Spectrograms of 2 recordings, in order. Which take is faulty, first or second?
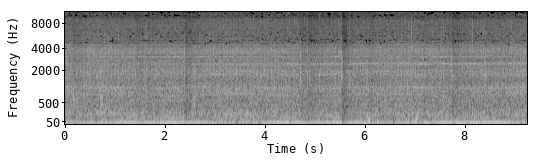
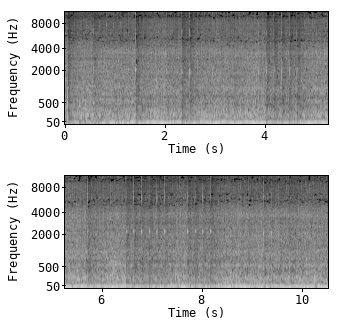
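second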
